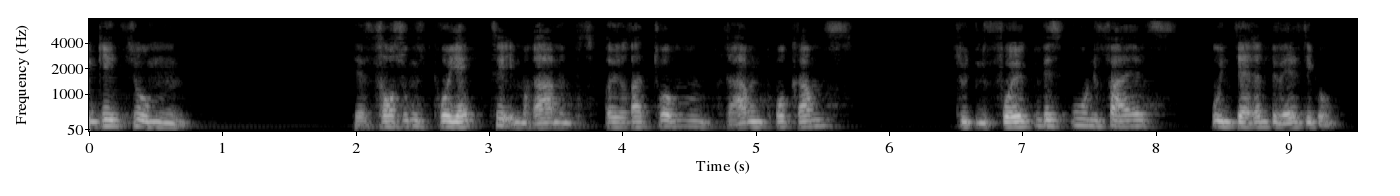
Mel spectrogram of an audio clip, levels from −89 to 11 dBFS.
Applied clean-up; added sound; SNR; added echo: neural mask model DeepFilterNet 3.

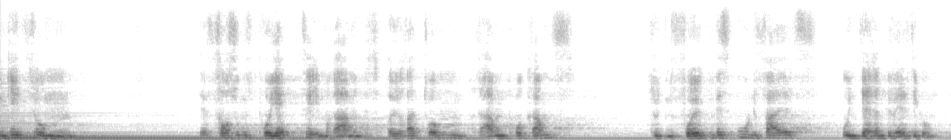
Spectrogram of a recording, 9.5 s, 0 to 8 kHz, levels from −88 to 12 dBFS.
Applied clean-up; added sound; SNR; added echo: none; Guitar; 10 dB; reverberation time 0.3 s.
